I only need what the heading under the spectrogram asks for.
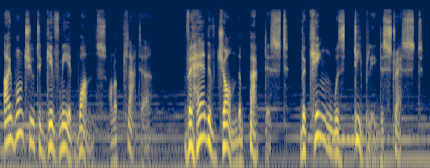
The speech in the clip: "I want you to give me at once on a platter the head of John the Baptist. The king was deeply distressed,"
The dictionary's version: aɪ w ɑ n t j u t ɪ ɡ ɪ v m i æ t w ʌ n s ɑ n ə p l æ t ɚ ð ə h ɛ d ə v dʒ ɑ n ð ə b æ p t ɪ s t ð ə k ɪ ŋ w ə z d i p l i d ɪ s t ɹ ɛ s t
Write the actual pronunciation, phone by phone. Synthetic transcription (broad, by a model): aɪ w ɑ n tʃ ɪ t ɪ ɡ ɪ v m i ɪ t w ʌ n s n ə p l æ t ɚ ð ə h ɛ d ə v dʒ ɑ n ð ə b æ p t ɪ s t ð ə k ɪ ŋ w ə z d i p l i d ɪ s t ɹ ɛ s t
